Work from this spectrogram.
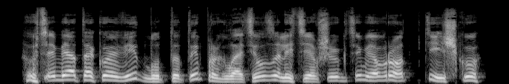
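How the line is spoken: Laughing. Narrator (Russian): Хью засмеялся и сказал

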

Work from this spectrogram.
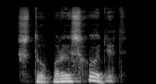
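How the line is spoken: Quiet inquiry. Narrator (Russian): тихим голосом поинтересовался я

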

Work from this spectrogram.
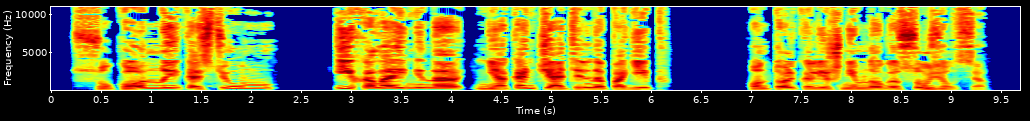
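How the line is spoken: Loud. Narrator (Russian): Один из перевозчиков громко сказал

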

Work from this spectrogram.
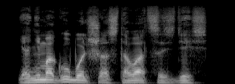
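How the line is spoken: Quiet. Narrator (Russian): тихо сказал он

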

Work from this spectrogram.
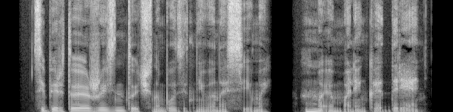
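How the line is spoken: Said quietly. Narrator (Russian): тихо проговорил этот придурок

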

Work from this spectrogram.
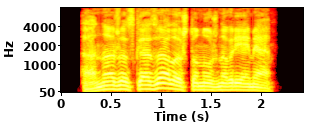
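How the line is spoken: Loud. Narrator (Russian): громко произнес я

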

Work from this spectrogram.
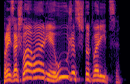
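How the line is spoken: Shouted. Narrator (Russian): Кто-то крикнул

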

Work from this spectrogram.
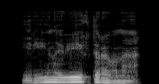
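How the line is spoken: Tired. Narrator (Russian): устало проговорил я

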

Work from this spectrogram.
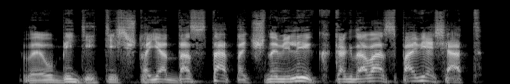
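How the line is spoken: Spiteful hoarse rasp. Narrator (Russian): прохрипел он злобно

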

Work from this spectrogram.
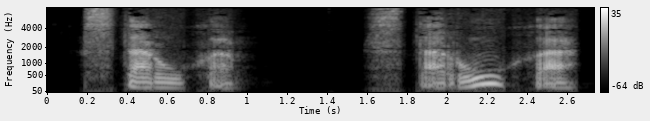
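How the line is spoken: Muttering. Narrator (Russian): пробормотала она

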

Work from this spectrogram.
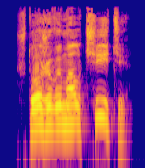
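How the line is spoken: Deafening bellow. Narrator (Russian): заорал Бендер с такой силой, что на столе кинодеятеля звякнула телефонная трубка

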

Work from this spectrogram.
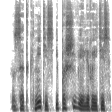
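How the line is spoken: Hissed through teeth. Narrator (Russian): сквозь зубы прошипела она

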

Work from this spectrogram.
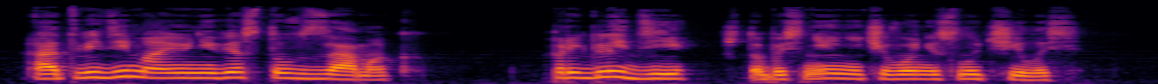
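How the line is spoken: Curt, clipped prince. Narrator (Russian): отрывисто проговорил принц

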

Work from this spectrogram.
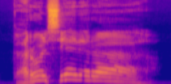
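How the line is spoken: Roaring. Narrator (Russian): взревел Большой Джон

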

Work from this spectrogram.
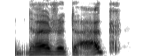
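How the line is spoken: Surprised growl. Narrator (Russian): удивленно рыкнул Грамнер

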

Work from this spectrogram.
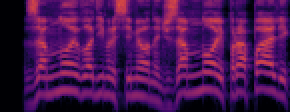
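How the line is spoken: Desperate shouting. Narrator (Russian): кричал отчаянный голос Вланга

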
